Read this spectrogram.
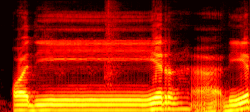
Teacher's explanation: Nah, kemudian yang terakhir ada huruf roh. Rnya di sini dibaca dengan tipis, tidak dibaca dengan tebal.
